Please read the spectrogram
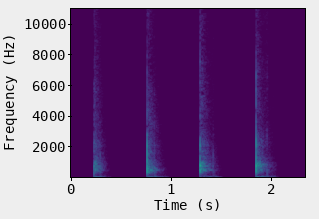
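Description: Four short pops, evenly spaced about half a second apart like a beat, at the start of a song's intro.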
